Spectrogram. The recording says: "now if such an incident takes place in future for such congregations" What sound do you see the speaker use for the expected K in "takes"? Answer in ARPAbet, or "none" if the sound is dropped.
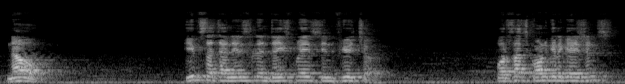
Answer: none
